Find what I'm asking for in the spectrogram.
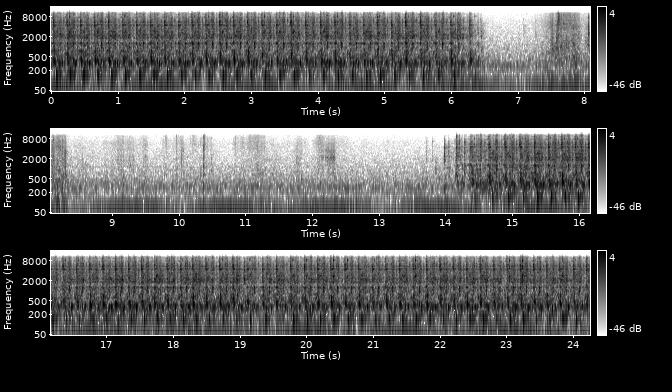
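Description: A hand-crank sewing machine binds a quilt with rapid, even stitching clatter, then pauses for several seconds of quieter handling noises before the steady mechanical chatter resumes, close and alone.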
